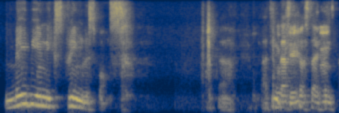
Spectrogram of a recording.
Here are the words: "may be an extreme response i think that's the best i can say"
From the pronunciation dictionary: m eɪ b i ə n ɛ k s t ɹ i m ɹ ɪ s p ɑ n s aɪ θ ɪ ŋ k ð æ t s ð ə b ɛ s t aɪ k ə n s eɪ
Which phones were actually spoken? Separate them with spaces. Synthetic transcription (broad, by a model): m eɪ b i ə n ɛ k s t ɹ i m ɹ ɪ s p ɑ n s aɪ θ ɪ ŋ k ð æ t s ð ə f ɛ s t aɪ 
